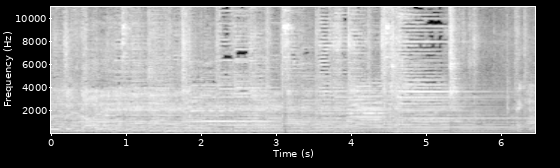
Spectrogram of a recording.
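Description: Acoustic guitar strummed live, playing the closing bars of a song, with the sound dipping near the end.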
